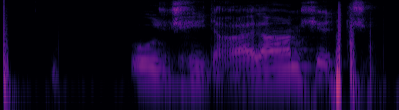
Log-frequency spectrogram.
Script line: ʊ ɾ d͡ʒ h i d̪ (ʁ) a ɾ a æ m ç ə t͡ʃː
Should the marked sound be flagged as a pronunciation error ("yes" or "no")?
no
